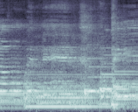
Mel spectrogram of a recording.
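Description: Live soul band playing a song on keyboard, bass and drums, with a low bass note held for about a second in the middle.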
